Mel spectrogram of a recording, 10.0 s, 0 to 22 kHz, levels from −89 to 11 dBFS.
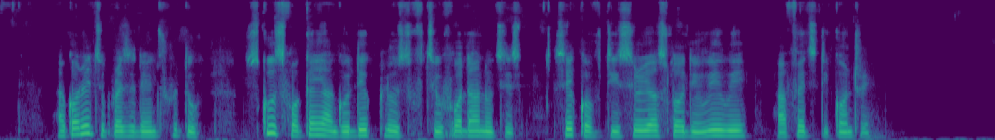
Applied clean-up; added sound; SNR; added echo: neural mask model Resemble Enhance denoiser.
